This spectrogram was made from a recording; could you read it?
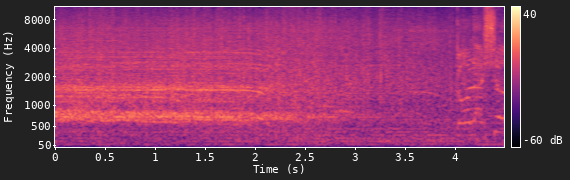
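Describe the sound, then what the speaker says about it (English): Large arena crowd at a League of Legends esports semifinal in Paris, cheering and applauding in a dense roar that eases slightly, with an announcer's voice speaking over it. "une salle d'applaudissements, s'il vous plaît"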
